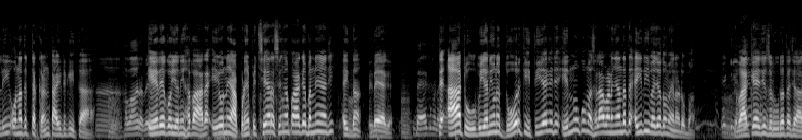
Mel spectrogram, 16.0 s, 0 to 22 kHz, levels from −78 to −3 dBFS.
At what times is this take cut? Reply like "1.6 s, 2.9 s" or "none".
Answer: none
